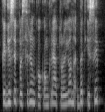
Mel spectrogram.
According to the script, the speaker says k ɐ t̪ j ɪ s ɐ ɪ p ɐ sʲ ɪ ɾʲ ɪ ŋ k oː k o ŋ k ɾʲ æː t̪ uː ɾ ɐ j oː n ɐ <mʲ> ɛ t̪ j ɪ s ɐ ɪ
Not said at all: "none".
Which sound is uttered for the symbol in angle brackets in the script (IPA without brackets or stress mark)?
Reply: bʲ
